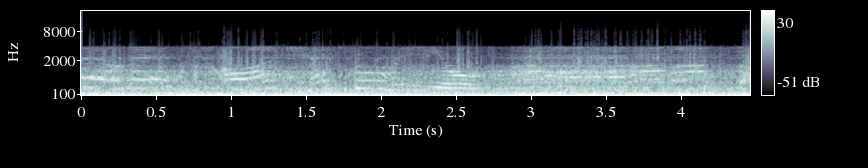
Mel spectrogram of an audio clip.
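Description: Car radio playing a voice over music inside the cabin, over the steady low rumble of the car's engine and its tyres on a snow-covered road.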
